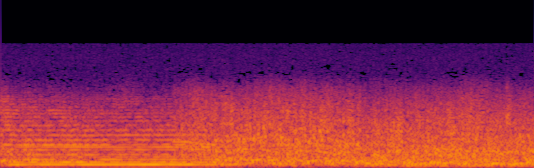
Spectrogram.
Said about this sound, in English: I feel terrible dragging you out in the storm. Oh, it just blew up out of nowhere.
